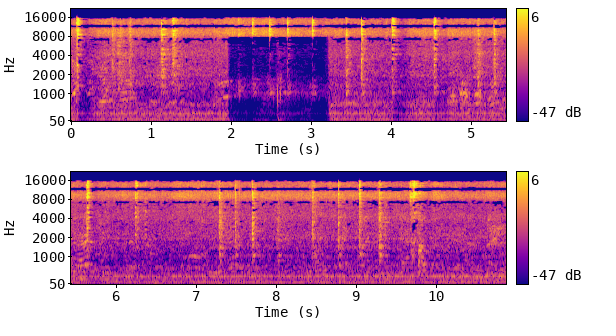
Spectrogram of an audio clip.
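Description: Metal hibachi spatula scraping and clicking against a flat-top teppanyaki griddle as it chops and spreads a mound of rice, with a steady sizzle underneath. The clicks come irregularly, several a second, and the sound dips for about a second about two seconds in.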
